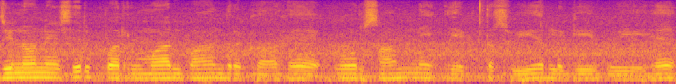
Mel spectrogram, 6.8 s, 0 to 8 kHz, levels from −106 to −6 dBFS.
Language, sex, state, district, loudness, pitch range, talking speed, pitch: Hindi, male, Rajasthan, Bikaner, -18 LUFS, 125-135 Hz, 125 wpm, 130 Hz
